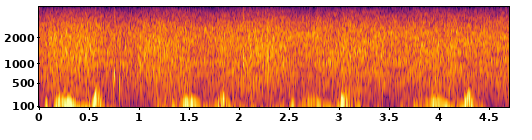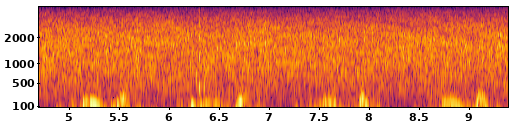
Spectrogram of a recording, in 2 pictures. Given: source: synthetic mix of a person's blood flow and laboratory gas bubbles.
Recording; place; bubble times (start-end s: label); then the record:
Doppler ultrasound of blood flow; precordium
0.72-0.84 s: bubbles
2.00-2.08 s: bubbles
6.24-6.40 s: bubbles
From the record:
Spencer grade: 2 (many but less than half of the cardiac periods contain bubble signals, singularly or in groups); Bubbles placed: only in the low amplitude regions of the cardiac cycle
